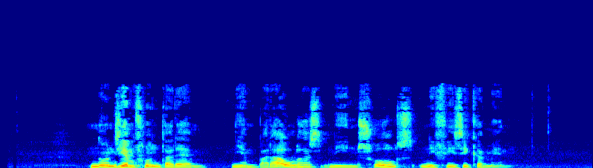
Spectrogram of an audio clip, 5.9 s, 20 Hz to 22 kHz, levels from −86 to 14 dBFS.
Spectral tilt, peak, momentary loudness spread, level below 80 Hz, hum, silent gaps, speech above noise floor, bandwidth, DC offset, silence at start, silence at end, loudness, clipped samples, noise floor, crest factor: -5.5 dB/octave; -6 dBFS; 13 LU; -70 dBFS; none; none; 43 dB; 11.5 kHz; under 0.1%; 0.9 s; 0.85 s; -25 LUFS; under 0.1%; -67 dBFS; 20 dB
